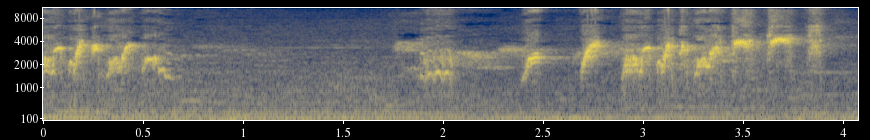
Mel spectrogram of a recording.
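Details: Red-whiskered bulbul in a singing contest, chào mào hót đấu: a short warbled phrase, a pause, then a fast, bright sequence of whistled chirps and upslurs climbing in pitch.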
